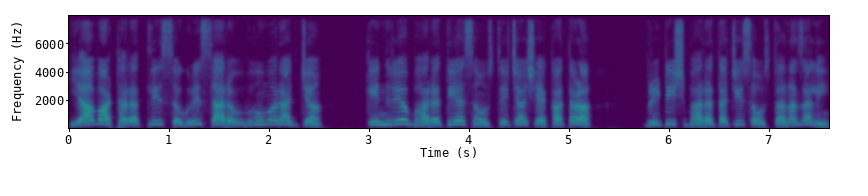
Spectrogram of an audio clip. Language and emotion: Goan Konkani, neutral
